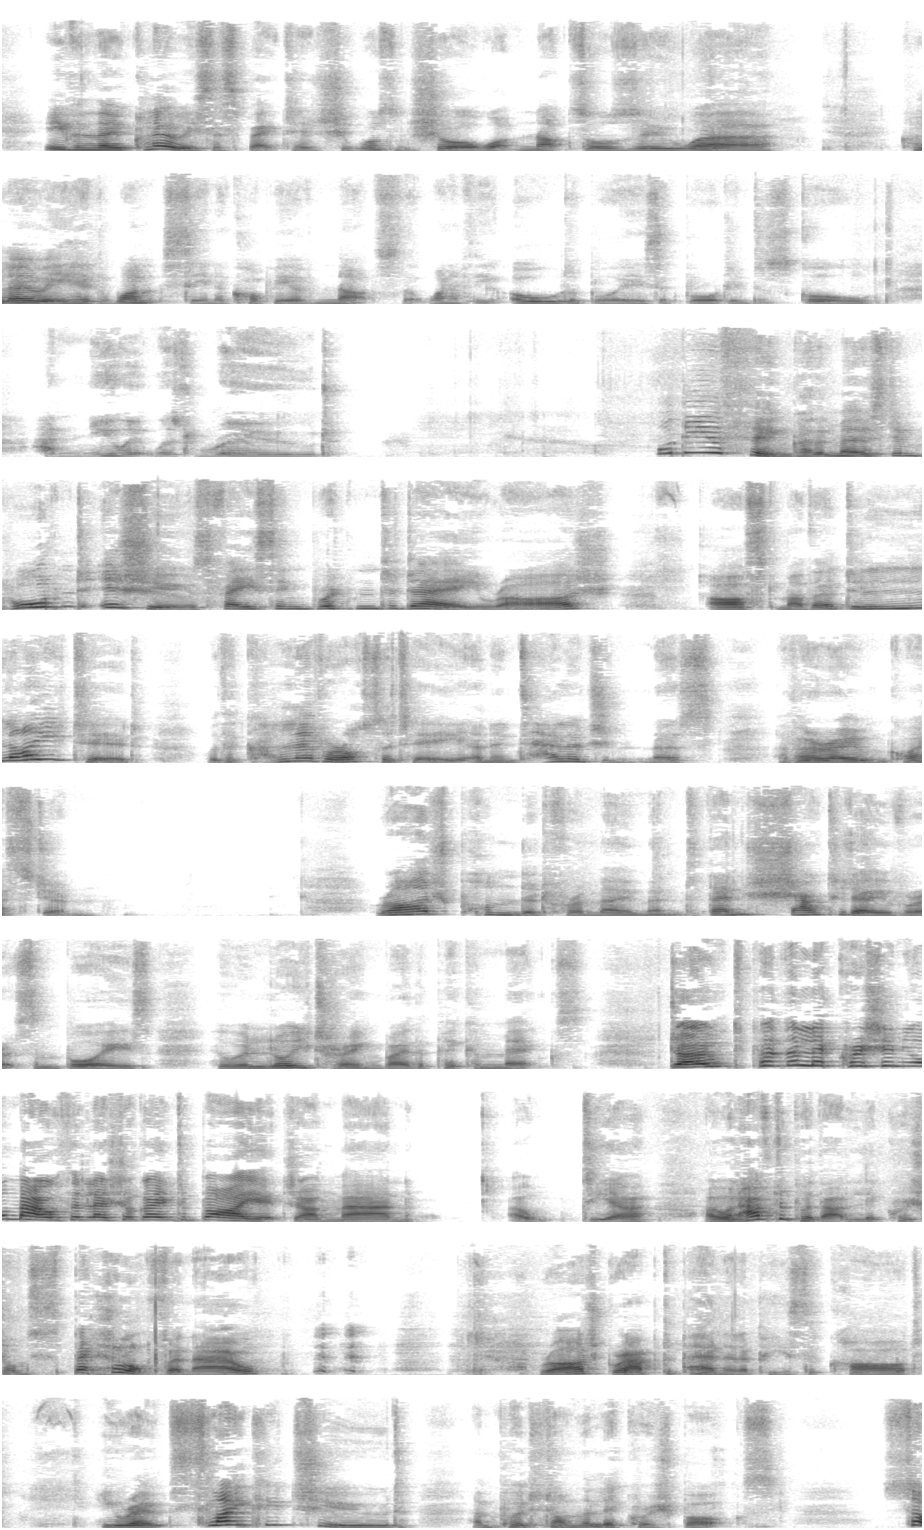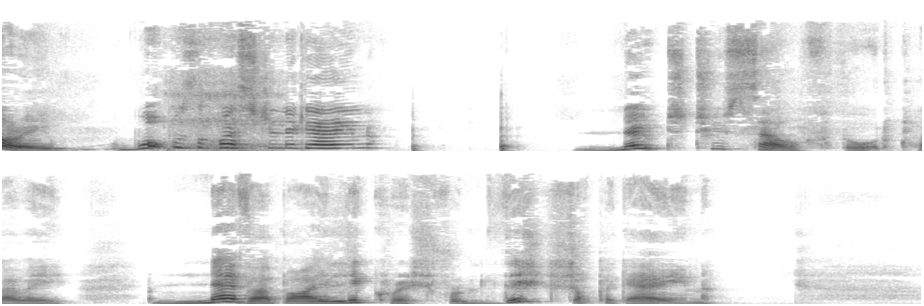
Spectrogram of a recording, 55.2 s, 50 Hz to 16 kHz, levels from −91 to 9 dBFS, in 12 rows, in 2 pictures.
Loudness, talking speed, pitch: -23 LUFS, 160 wpm, 205 Hz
